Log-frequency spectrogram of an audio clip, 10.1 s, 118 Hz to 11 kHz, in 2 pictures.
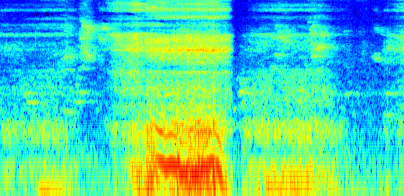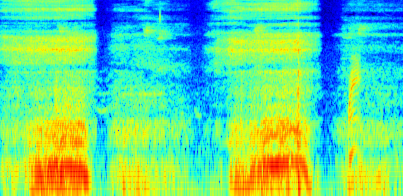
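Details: Younger sibling heavily snoring while asleep: loud, rough snores on each breath in, about 18 a minute, with quieter breathing out between.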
